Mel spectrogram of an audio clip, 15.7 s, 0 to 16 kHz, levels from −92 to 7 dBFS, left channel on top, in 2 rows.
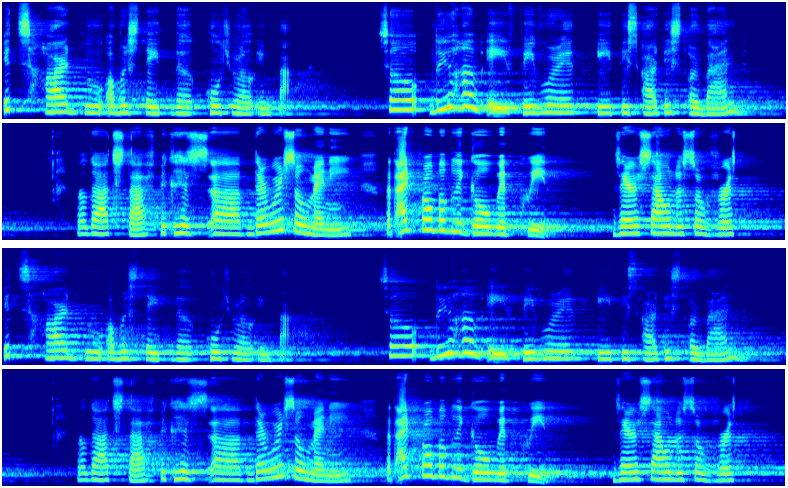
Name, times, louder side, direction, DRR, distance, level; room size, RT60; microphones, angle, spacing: voice 1, 0.0-2.7 3.8-7.4, left 3 dB, 90° left, 16 dB, 0.8 m, -35 dB
voice 2, 8.6-13.4 13.9-15.2, left 4 dB, 35° left, 15 dB, 0.5 m, -34 dB
21.0 x 20.5 x 9.3 m, 2.8 s
head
